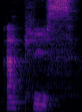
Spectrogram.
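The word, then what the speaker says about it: à plus: that to just be a plus you need to pronounce the s on the end of the though or else it's not correct um you can write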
